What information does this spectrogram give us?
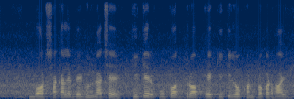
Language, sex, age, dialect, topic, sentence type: Bengali, male, 18-24, Jharkhandi, agriculture, question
